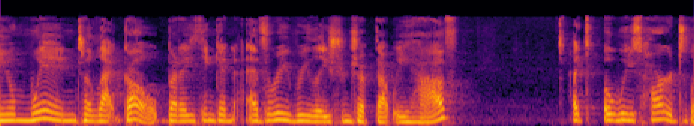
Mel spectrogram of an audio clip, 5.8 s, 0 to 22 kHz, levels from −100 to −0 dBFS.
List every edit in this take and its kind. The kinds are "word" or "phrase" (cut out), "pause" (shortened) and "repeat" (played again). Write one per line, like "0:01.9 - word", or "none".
none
